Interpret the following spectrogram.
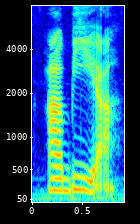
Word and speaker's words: había: Había. Había. And it should be había because the I has an accent mark, so it becomes a strong vowel.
